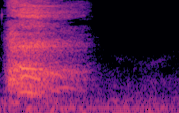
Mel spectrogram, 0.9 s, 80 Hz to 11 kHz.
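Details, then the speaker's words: Demonstration of a huff cough, a breathing exercise for COVID-19 or COPD patients to clear mucus: a single short, breathy, forceful open-mouth "ha" exhalation, ideally with the stomach muscles contracted. "What you need to do, you need to inhale, exhale with the sound of ha. Inhale, inhale, exhale with sound of ha."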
